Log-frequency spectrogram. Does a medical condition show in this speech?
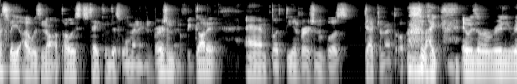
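No.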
